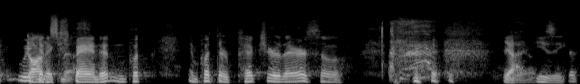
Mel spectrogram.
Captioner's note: chuckles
